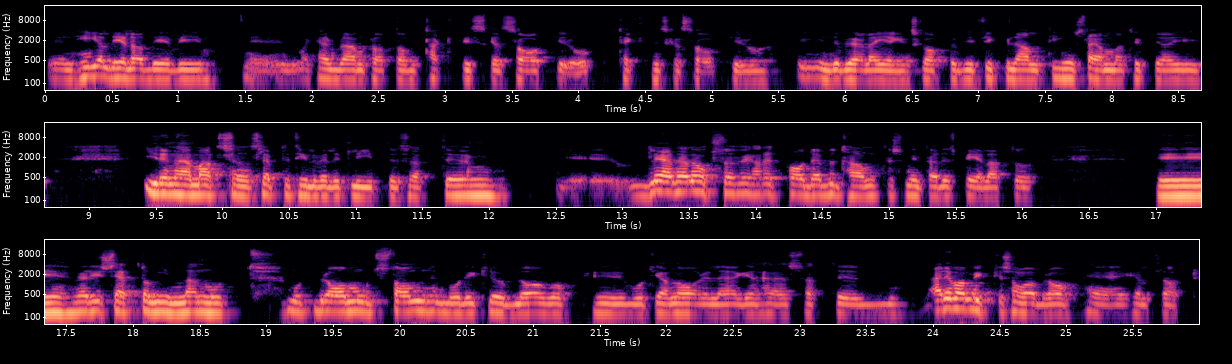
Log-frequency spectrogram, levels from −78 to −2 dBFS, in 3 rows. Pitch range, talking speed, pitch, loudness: 130-150 Hz, 185 wpm, 135 Hz, -22 LUFS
